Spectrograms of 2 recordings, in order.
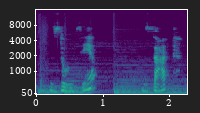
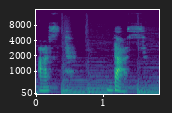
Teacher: буква С перед голосними читається дзвінко з перед приголосними в кінці слова глухо с Зузі зат Аст дас дзвінки приголосні в кінцеслова або складу оглушуються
